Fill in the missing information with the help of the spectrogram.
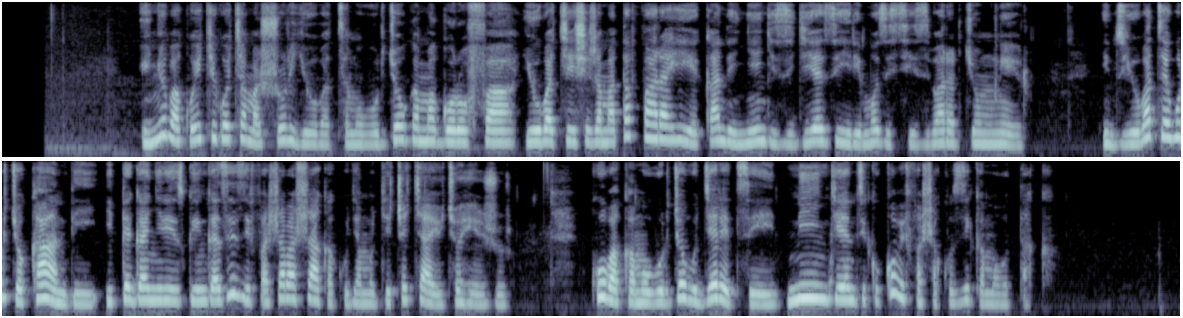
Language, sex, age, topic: Kinyarwanda, female, 18-24, education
